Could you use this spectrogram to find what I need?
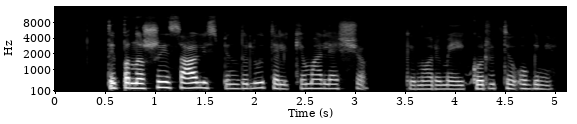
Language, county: Lithuanian, Kaunas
